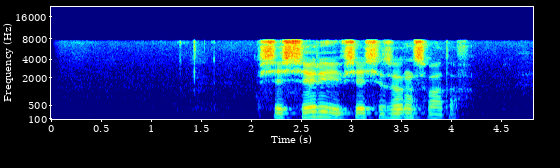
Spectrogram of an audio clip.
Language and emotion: Russian, neutral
